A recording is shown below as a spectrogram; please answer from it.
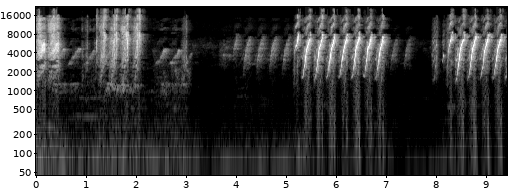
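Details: Bird song recorded for masteran training with harsh chirping: buzzy bursts and faint twitters, then a fast series of rising chirps about four per second, a pause, and another run of rising chirps.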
